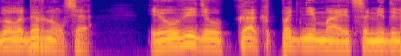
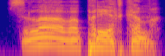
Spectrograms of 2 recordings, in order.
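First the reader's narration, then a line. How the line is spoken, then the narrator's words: Relieved exhale. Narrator (Russian): хан облегченно выдохнул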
